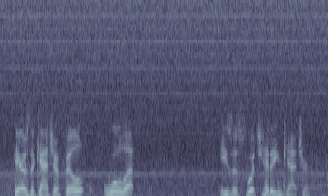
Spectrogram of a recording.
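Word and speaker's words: Ouellette: homers and 41 RBIs he spells his name o u l tte but pronounces it wet as if there is a dou at the beginning the pitch swung on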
